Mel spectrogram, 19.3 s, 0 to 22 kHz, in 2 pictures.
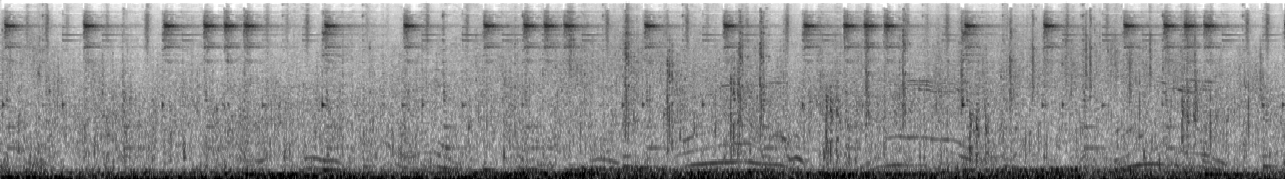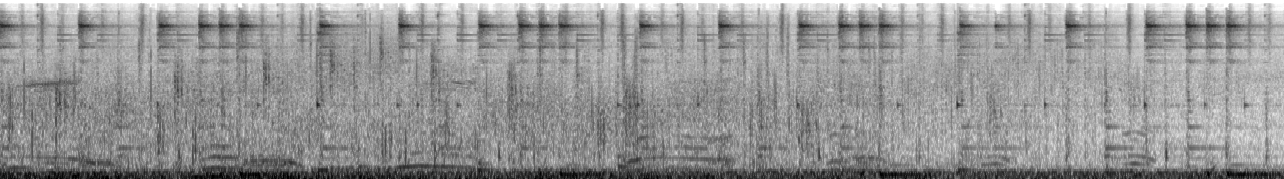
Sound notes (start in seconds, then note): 5.8 Og grunting; 11.3 light upbeat music continues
